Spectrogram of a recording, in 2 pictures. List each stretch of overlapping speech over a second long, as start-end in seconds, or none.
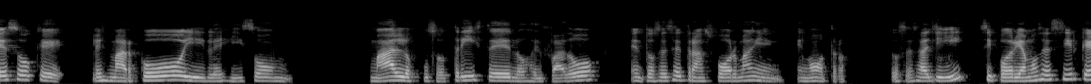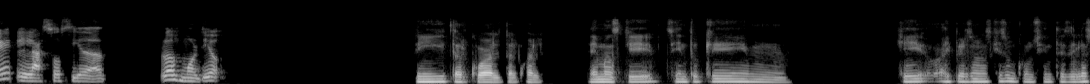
none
